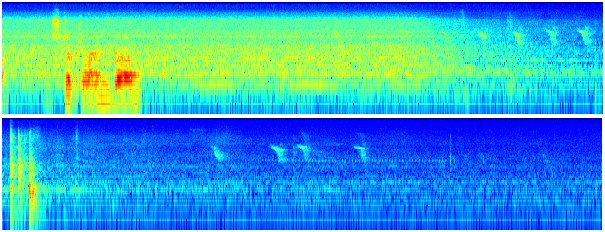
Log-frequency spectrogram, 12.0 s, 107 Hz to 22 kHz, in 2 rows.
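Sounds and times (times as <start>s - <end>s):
server fans winding down: 0.0s - 8.2s
bird chirping: 4.4s - 7.4s, 8.0s - 11.6s.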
